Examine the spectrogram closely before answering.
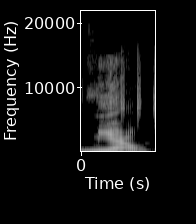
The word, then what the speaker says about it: MEOVV: I think it's pronounced Meow. At first, when I saw the name, I was like, is it MEOVV? Because it's two V's, but I think it's a play.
